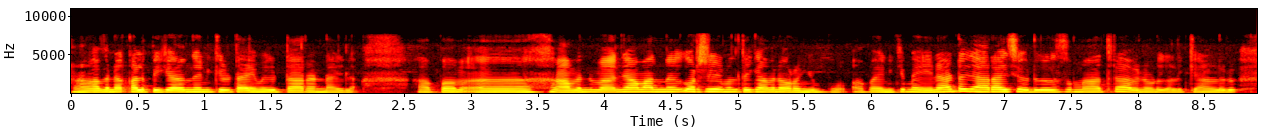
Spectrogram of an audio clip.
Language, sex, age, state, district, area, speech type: Malayalam, female, 45-60, Kerala, Kozhikode, urban, spontaneous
